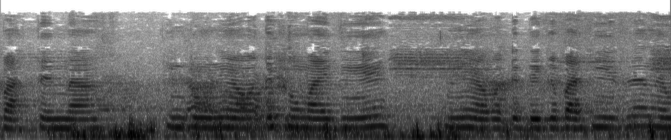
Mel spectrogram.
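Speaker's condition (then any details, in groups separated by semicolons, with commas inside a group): Cerebral palsy; present since birth, needs help walking; 38 years old, undergoing treatment; slurred, hard to understand over phone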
